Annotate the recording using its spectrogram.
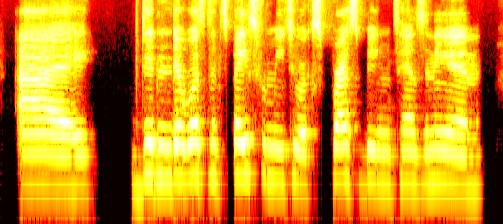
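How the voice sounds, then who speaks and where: A woman's medium-pitched voice with an American accent, very slow and flat in a monotone. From US Midwest (Euclid, Ohio, near Cleveland). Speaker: professor. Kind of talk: interview conversation.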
